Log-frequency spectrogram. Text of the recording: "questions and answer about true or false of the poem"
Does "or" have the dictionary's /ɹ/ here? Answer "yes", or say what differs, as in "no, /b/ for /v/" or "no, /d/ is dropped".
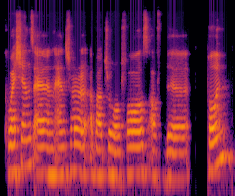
no, /l/ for /ɹ/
